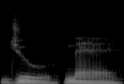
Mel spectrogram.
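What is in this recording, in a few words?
"jume", concatenated syllables; Affixing experiment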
